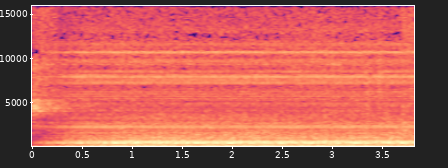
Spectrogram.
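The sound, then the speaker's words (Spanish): Quiet hospital ICU waiting room ambience: a steady, low electrical and ventilation hum fills the large, cold, empty space, fading in briefly and then holding constant, with no voices or distinct events. “La sala de espera de la UCI es diferente.”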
